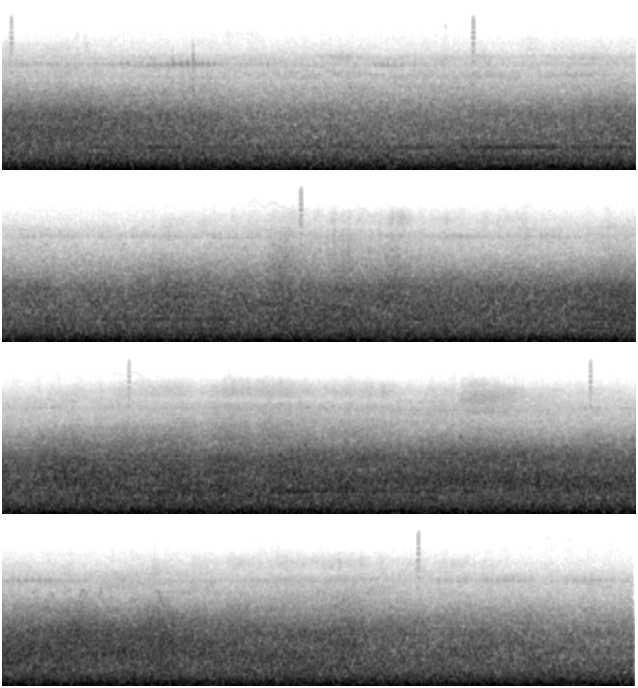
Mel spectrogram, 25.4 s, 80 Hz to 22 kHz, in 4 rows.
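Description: A converted Airbus A330-200, 18 years old, arriving at LAX on runway 25 right from Mexico City, a loud steady broadband jet roar that stays heavy and continuous throughout, heard from nearby at the airfield.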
